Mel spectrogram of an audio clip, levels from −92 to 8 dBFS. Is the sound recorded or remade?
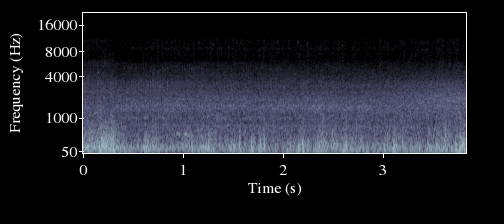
recorded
